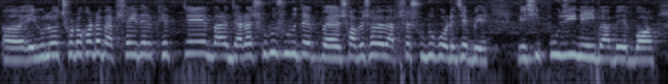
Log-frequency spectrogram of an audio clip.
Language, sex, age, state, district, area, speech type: Bengali, female, 18-30, West Bengal, Kolkata, urban, spontaneous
